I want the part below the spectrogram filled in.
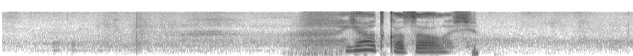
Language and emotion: Russian, sad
